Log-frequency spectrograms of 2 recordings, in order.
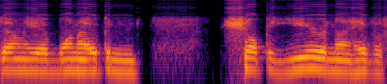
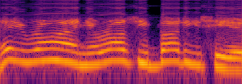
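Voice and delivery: put-on high, loud, called-out holler; 9 semitones higher than usual. Retelling a counter worker calling out to a colleague: imitating someone yelling out. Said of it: "he yells out".

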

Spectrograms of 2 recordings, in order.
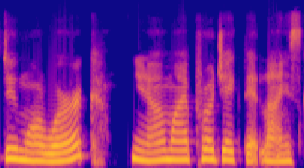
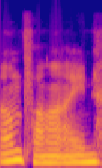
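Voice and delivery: mock dismissive tone, lower; 6 semitones lower than usual. Showing how people answer when asked how they are: imitating a brushed-off "i'm fine". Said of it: "and in this tone".

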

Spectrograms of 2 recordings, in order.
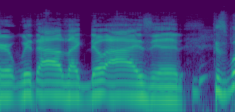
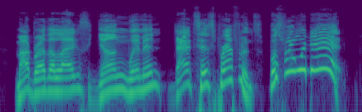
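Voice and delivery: high, matter-of-fact mock voice. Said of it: "he is speaking matter-of-factly".

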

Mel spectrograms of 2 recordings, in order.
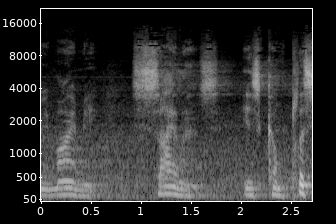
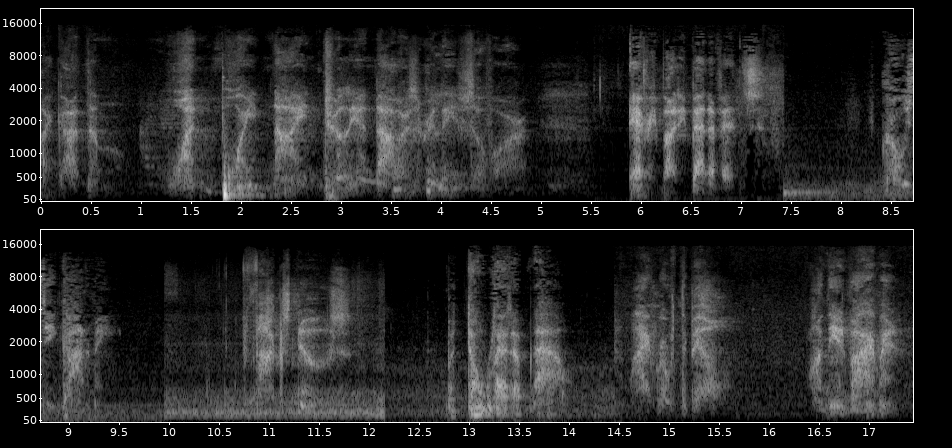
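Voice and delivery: soft, breathy whisper close to the mic; 6 dB quieter than usual. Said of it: "why is he whispering so much?".

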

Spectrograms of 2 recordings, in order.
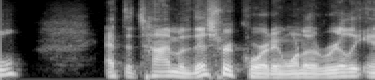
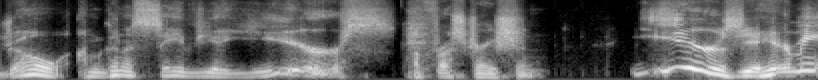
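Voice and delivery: slow, swooping, put-on Canadian accent; 4 semitones higher than usual. Quoting a mentor who is helping him: imitating a mentor's Canadian accent. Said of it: "a mentor with a great Canadian accent".

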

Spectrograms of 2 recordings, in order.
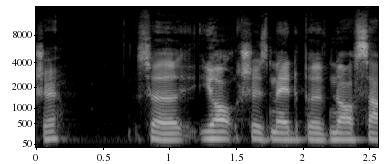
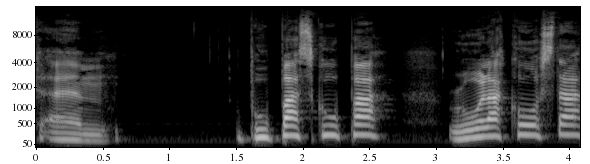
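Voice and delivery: put-on Geordie accent, drawn out, pitched up; 6 semitones higher than usual. Demonstrating words that make you sound Geordie, in a Geordie accent. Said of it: "They speak like these".

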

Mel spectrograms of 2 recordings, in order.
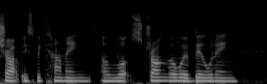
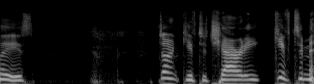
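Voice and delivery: fake, loud, high-pitched desperate begging; 5 semitones higher, 6 dB louder than usual. Joking to viewers about Patreon support: mock desperate pleading. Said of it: "how desperate do I sound now?".

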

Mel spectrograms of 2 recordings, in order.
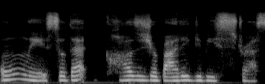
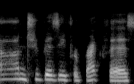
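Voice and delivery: ordinary talk, nothing marked

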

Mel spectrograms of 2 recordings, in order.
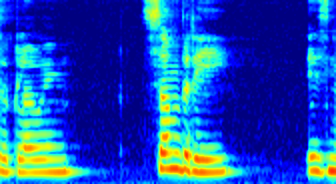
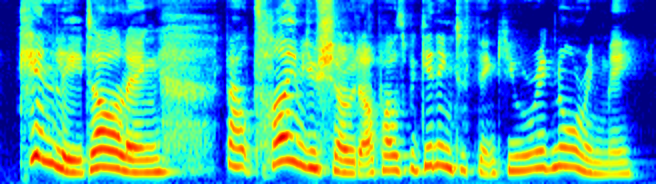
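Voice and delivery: loud, ringing voice; 2 semitones higher, 7 dB louder than usual. Voicing an unseen speaker who greets someone in the dark: voice ringing out. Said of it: "a voice rings out and goes".

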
